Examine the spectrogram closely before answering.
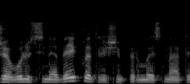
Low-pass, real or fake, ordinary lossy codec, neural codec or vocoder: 7.2 kHz; real; MP3, 48 kbps; none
